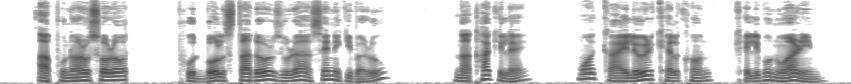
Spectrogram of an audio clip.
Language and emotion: Assamese, sad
